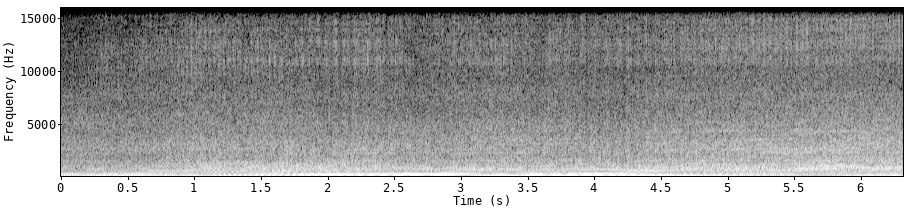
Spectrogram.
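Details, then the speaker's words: Mk1 Ford Escort after rejetting from 140 to 125 main jets because it was overfuelling, on a full-load power run: engine pulls cleanly up through the revs with an evenly rising note and no misfire or stumble; fuelling now okay. "So this time, running up through the revs, it's fueling okay, and we're ready for our power run."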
